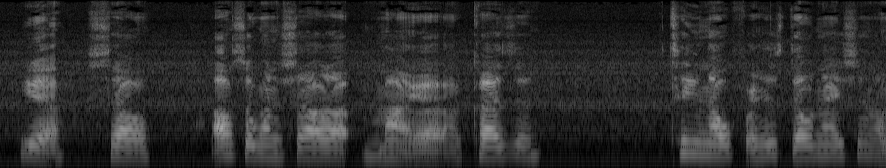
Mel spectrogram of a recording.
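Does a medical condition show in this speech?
Yes: ALS; affects hands.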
